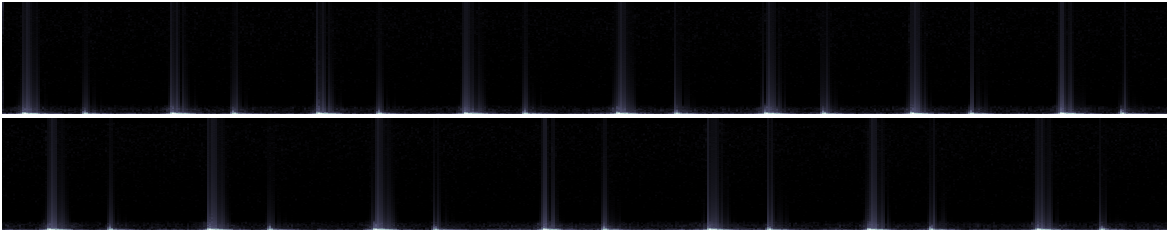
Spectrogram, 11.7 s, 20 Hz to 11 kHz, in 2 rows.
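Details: Full heart auscultation of a male, recorded either sitting at a desk or lying in bed: steady paired lub-dub at about 80 a minute, crisp with nothing between beats; normal heart sounds.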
